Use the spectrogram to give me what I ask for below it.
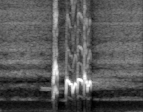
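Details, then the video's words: Sooty-headed bulbul singing vigorously, natural song without mixed-in phrases, calling rivals: one sharp high note, then a quick bubbly warbled phrase of several rising and falling whistled notes lasting under half a second, over quiet background. "Suara Burung KUTILANG GACOR Asli Tanpa ISIAN Ampun Untuk Suara Panggilan dan Masteran"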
